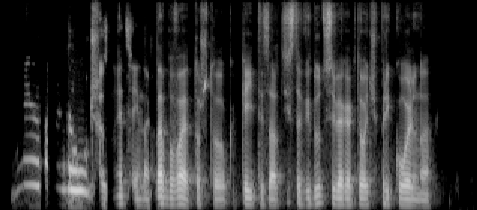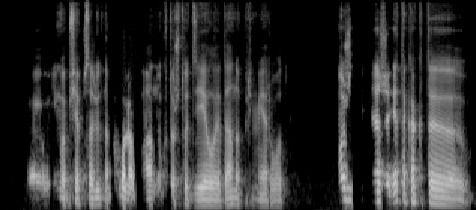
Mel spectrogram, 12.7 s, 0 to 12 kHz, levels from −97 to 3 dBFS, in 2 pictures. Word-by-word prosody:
Не, 400 +8 -6
так 385 -1 -7 0.2
это 340 0 +5
лучше, 320 -2 +4
знаете, 120 -2 -7
иногда 100 +4 +4
бывает 115 0 +3
то, - - -5
что 95 -1 -3
какие-то 105 -1 -3
из 95 - -6
артистов 95 +2 0
ведут 120 +4 -4
себя 105 -4 +4
как-то 100 0 0
очень 100 0 -2
прикольно. 95 -4 -1 1.0
А, - - -10
им 95 -1 -9
вообще - - +2
абсолютно 105 0 -2
по - - -22
барабану, 100 0 +1
кто, - - -6
что - - -5
делает, 90 -1 +1
да, - - +1
например 90 -5 -7
вот. 85 0 -8 0.7
Может 180 0 +3
быть, 185 - -53
даже 155 -2 +4
это 155 +1 +3
как-то, 110 -7 +2
105 Hz, 160 wpm, -26 LUFS, 95-135 Hz, 1.0 s, это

